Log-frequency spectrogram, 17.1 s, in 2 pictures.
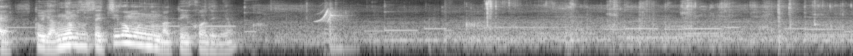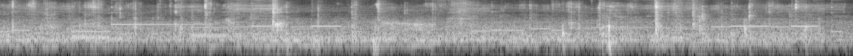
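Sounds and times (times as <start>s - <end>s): soft background music: 0.0s - 17.0s
crunchy chewing of fried chicken: 4.5s - 17.0s.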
